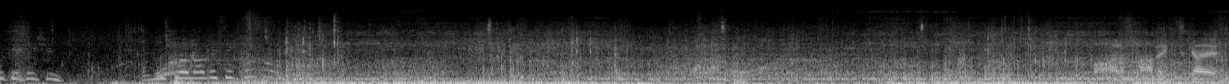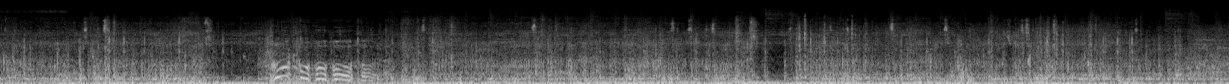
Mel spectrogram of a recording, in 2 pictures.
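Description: Wind buffets the microphone as the bike speeds along.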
